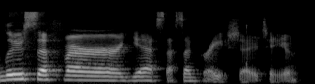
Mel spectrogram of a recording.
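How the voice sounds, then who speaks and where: A woman with a Southern US accent talks at a fairly slow pace and a medium pitch. The background is quiet. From South Carolina. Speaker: high school economics teacher. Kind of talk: online teacher workshop presentation. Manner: casual, conversational.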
